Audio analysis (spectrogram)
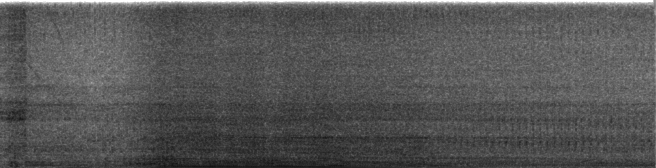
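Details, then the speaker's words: Car starter after cleaning, greasing and refitting the starter pinion gear; short, clean crank catches at once and settles to steady idle with no grinding — starting noise gone, starter engages properly. "यह गाड़ी का जो sound था starting problem का व देखो गाड़ी हो गई ओके आवाज सारी बंद है"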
